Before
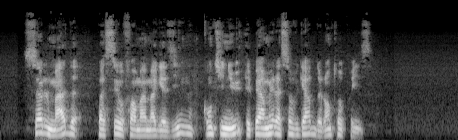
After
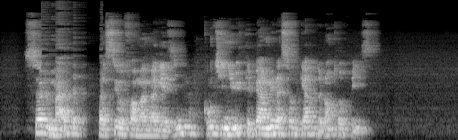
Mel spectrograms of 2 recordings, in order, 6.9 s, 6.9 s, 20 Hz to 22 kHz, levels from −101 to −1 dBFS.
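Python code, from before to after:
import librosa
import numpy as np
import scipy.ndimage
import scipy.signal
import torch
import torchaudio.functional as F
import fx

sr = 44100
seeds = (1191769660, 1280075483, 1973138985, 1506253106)

y = fx.env_lowpass_down(x, sr, base_hz=870.0, full_db=-15.0, at=(2.54, 3.15))
y = fx.rev_gated(y, sr, seeds[0], gate_ms=190, shape='falling', drr_db=-1.5)
y = fx.resample_linear(y, sr, factor=8, at=(0.61, 1.54))
y = y * 10.0 ** (-2.5 / 20.0)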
